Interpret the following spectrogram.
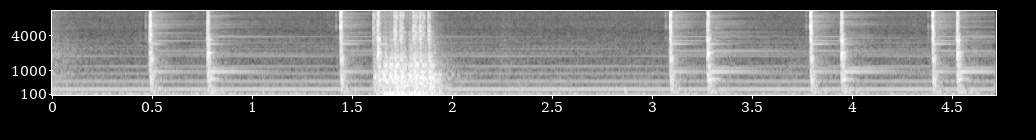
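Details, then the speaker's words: Car relay clicking with the blower off while battery voltage is low: sharp, crisp clicks in quick pairs, about ten in five seconds, over a faint hum, with a radar detector alarm warning of low voltage; the relay switches normally. "you can hear the relay is clicking and then I push the other button on the bottom and that clear that was the radar detector"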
